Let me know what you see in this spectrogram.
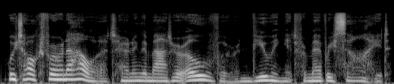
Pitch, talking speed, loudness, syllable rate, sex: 170 Hz, 230 wpm, -19 LUFS, 5.8 syllables/s, female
